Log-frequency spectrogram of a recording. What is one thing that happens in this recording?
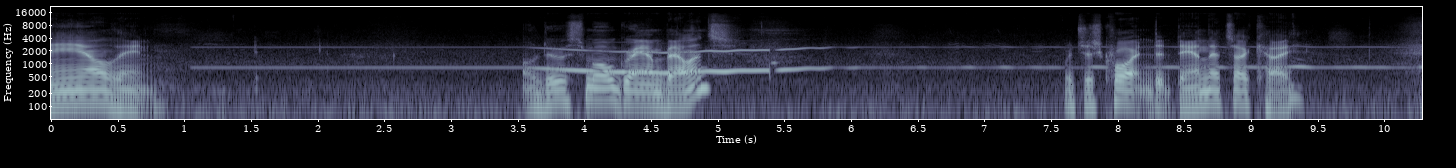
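A metal detector hums with a steady, slightly wavering tone.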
